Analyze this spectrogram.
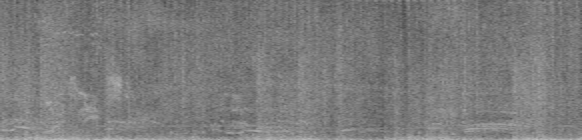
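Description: Guns fire rapidly in a battle.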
